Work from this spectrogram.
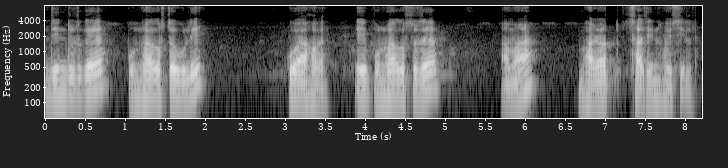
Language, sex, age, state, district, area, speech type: Assamese, male, 60+, Assam, Dhemaji, rural, spontaneous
